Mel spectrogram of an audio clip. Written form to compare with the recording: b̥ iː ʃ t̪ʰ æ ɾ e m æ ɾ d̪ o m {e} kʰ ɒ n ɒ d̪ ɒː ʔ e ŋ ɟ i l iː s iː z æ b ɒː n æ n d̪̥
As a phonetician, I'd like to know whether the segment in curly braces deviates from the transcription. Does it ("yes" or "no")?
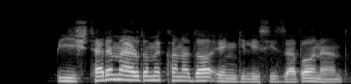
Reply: no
